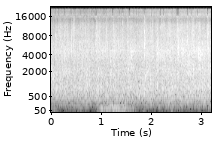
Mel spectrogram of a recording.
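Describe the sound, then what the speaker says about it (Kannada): An audience at a free foot pulse therapy camp claps loudly and steadily throughout, a dense sustained burst of applause with no pauses. "ಯಾವಾಗ ಚಪ್ಪಾಳೆ ಹೊಡಿಲಿಕ್ಕೆ ಅವಕಾಶ ಸಿಗ್ತದೆ ಆಗ ಚೆನ್ನಾಗಿ ಜಮಾಯಿಸಬೇಕು"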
